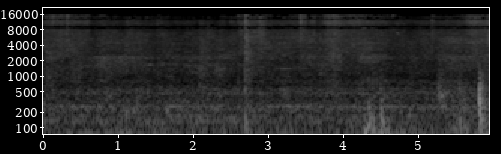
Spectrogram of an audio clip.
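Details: A quiet indoor room hum is broken by a few soft knocks and thumps near the end, with no animal call audible.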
